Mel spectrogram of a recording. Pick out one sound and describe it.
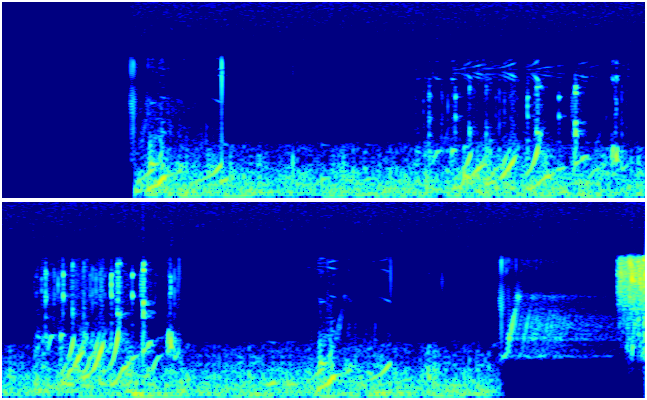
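Bubbles gurgle and burble underwater.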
